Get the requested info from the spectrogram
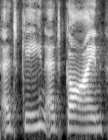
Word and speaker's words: Gein: It's well very into the Ed Gein. I believe that is the pronunciation. Ed Gein.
